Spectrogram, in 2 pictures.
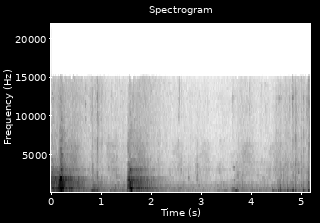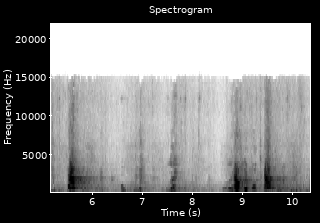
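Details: Agility practice with Shetland Sheepdog Timmy on the 4th of July: high, sharp single barks and quick pairs recur every few seconds, with spoken handler commands in the gaps.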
